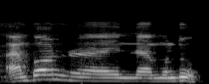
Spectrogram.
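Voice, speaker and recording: A man in his forties from Chad, a native French speaker, answering slowly and hesitantly in English with stammers and pauses. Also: fairly high pitch, dry recording. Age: 40s. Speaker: student. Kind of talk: halting English practice. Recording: dull lo-fi call audio.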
